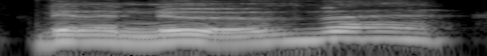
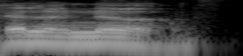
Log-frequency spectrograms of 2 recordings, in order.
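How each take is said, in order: First: The name ends with a v sound. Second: The name ends with a soft f sound. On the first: The speaker calls it wrong. "don't say D- Villeneuve with a V" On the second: The speaker calls it right. "It's a soft F at the end"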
